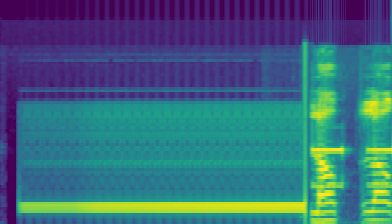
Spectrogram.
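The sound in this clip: A steady, unbroken telephone tone hums for about three seconds, then a voice breaks in with a few short syllables.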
